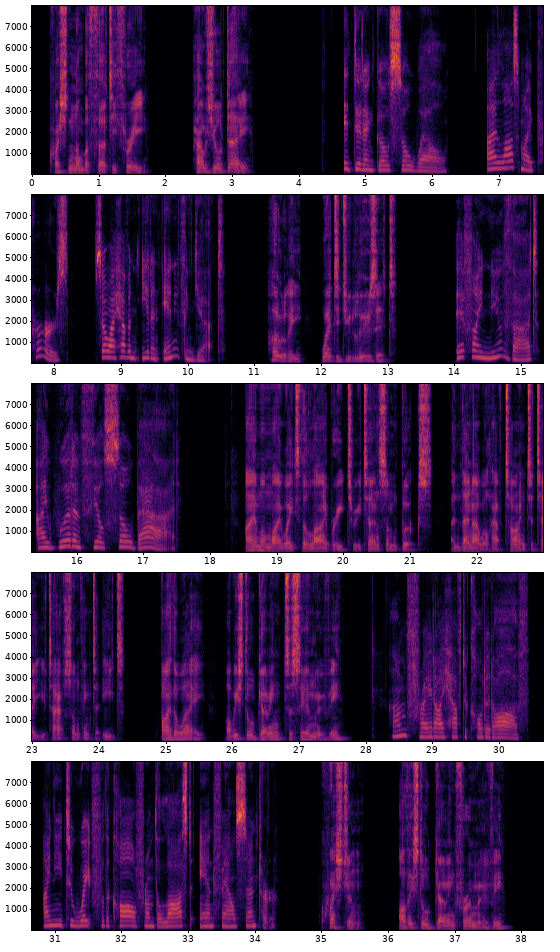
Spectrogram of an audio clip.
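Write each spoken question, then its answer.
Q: Are they still going for a movie?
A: No, the speaker calls it off to wait for a call from the Lost and Found Center.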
